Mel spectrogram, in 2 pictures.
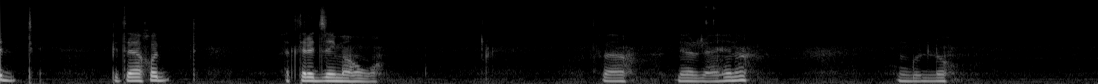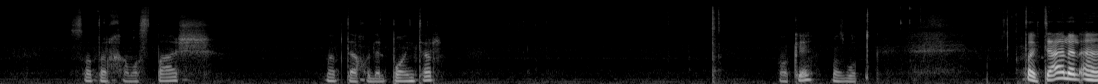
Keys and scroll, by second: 5.8 shift+super+z, 10.5-10.8 Down, 12.2 Up, 12.4 Up, 13.0 Right, 13.2 Right, 13.7 Right, 14.9 x, 16.1-18.6 typing, 21.1 q.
